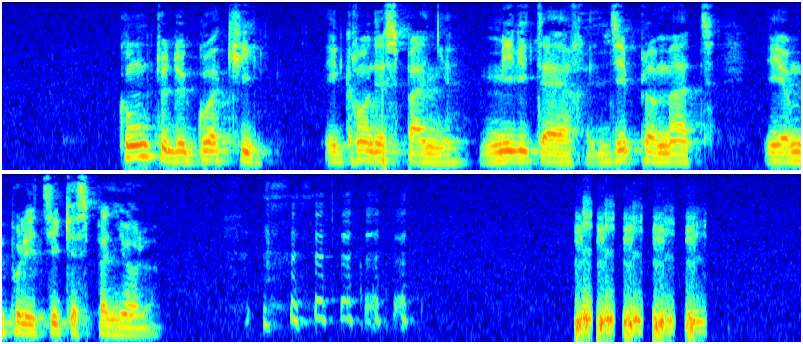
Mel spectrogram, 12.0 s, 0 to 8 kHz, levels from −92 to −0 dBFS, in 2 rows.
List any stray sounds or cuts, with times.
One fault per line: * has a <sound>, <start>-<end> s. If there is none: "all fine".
* has a laugh, 7.7-9.2 s
* has a laugh, 10.3-11.3 s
